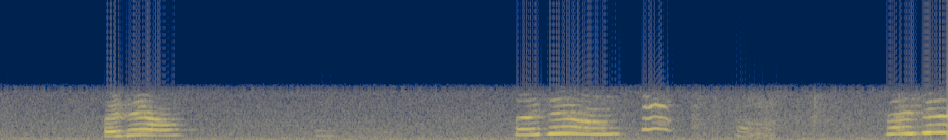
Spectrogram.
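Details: A Basenji–Chihuahua mix dog, given commands like lie down while needing to go out, gives bursts of tonal, quavering, high whines that rise and fall, with pauses of a second or two between them.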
